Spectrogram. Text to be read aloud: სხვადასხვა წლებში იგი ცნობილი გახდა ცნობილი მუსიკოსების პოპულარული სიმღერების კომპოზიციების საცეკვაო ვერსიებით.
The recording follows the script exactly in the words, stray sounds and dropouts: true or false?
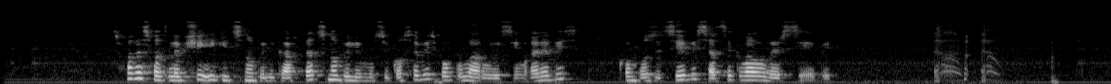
false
